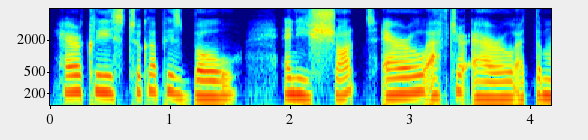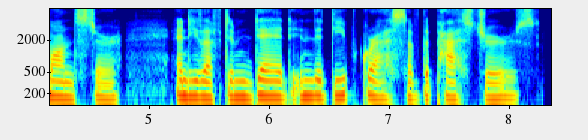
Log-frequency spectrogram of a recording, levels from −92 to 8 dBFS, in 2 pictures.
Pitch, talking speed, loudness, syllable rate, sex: 180 Hz, 185 wpm, -18 LUFS, 4.7 syllables/s, female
